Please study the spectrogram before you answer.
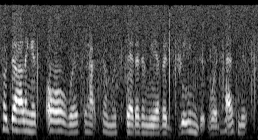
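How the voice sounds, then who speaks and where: A woman's voice: on the low side, quick pace, warm tone, lightly acted. Scheming widow, female actor: coy, cooing, gleeful, vintage radio melodrama, dull old recording with light hiss. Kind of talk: 1940s radio melodrama acting.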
